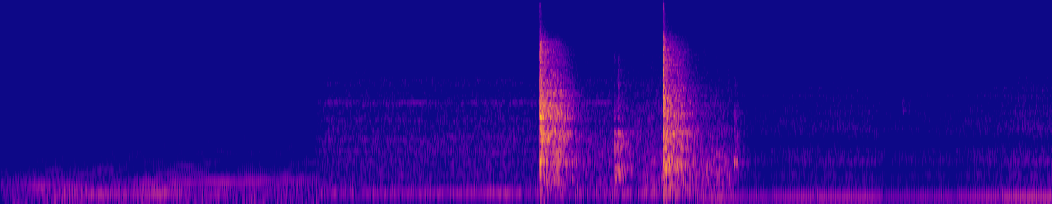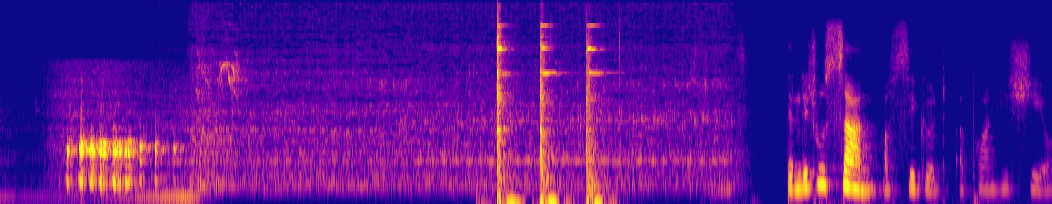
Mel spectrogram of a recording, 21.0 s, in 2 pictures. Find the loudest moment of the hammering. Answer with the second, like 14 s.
16 s.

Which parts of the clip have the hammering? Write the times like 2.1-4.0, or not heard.
5.3-7.4, 15.2-16.7.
